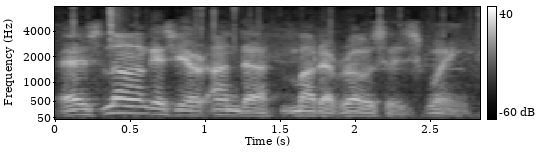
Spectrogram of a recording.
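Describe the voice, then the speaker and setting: A brassy American proprietor of a shady club in an old radio mystery. The voice is bright and forceful, fairly low, slangy and mocking, full of sardonic swagger. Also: male voice, very animated, measured pace, slight background noise, exaggerated voice. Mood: breezy, sly. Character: Rose, brassy, sardonic, tough owner of a shady nightclub. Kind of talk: 1970s American radio drama acting.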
